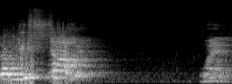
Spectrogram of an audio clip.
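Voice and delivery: angry. Pressed about when he first swept them off their feet, answering angry. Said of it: "I know you're angry".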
